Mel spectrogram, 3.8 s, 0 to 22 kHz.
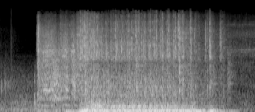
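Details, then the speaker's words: Ex-motorhome Mopar 440 big-block V8, "ran when parked", on a dolly with headers, old carburetor and no cooling system; fires after a short crank, runs loud and choppy about three seconds, then shut off. It runs, wanting to idle. "yeah she wanted to idle but there is no Cooling in it right now so we're definitely not gonna tempt the fates and run that any longer"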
